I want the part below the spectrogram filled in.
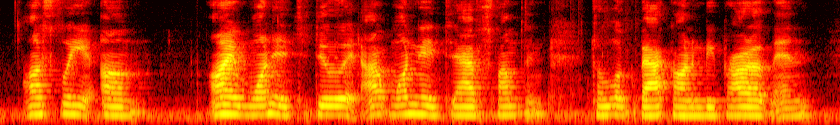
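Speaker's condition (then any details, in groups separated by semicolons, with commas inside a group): Disability causing slurred speech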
